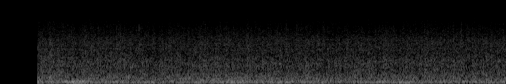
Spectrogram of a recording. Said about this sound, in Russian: Антиквар еще что-то лепетал ему вслед, но Джек уже вышел под моросящий дождь и услышал далекие раскаты грома.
